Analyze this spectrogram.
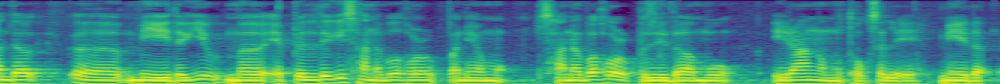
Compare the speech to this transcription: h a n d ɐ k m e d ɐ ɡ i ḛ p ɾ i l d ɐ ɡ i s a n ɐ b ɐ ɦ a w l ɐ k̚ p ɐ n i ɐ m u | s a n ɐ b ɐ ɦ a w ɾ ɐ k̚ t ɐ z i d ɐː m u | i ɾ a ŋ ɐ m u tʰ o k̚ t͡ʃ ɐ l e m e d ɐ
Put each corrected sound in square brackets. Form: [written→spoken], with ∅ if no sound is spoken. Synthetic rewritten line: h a n d ɐ k m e d ɐ ɡ i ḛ p ɾ i l d ɐ ɡ i s a n ɐ b ɐ ɦ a w [l→ɾ] ɐ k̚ p ɐ n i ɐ m u | s a n ɐ b ɐ ɦ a w ɾ ɐ k̚ [t→p] ɐ z i d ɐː m u | i ɾ a ŋ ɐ m u tʰ o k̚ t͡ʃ ɐ l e m e d ɐ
